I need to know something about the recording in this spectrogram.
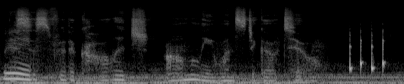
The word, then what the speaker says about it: Amelie: This is for the college Amelie wants to go to. Amelie? That's how you say her name? I thought it was a meal.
